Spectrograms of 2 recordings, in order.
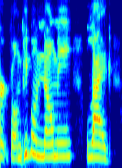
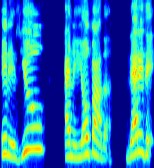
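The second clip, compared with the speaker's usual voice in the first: preaching; 3 semitones higher, 4 dB louder than usual. Real, not acted. Preaching emphatically.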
